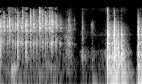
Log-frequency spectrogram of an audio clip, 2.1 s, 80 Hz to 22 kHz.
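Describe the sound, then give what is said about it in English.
Two dice rattle and tumble across a hard surface for about a second, then land with two sharp clacks, one after the other, rolled for an initial engagement roll. Nobody speaks. “So, 2 dice. Let's figure out the initial engagement roll.”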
